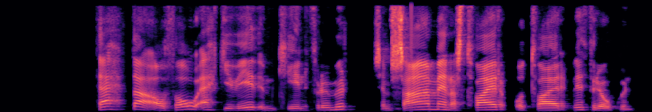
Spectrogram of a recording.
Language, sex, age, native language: Icelandic, male, 30-39, Icelandic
